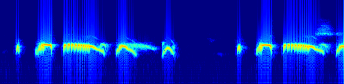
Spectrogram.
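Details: Decoy spotted dove with a deep booming voice, calling to draw in wild doves: two full phrases of a short lead note followed by long, vibrating, downward-sliding coos.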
